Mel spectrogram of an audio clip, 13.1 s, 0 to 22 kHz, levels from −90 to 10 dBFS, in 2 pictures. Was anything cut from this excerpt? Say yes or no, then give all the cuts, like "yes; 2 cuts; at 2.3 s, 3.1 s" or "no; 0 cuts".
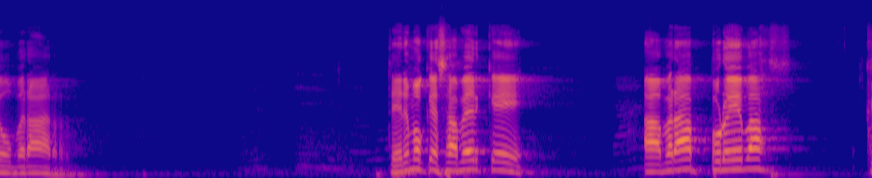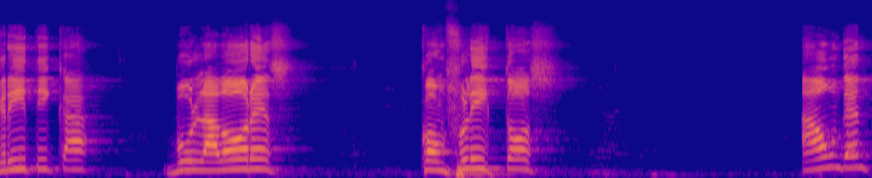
yes; 1 cut; at 6.5 s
